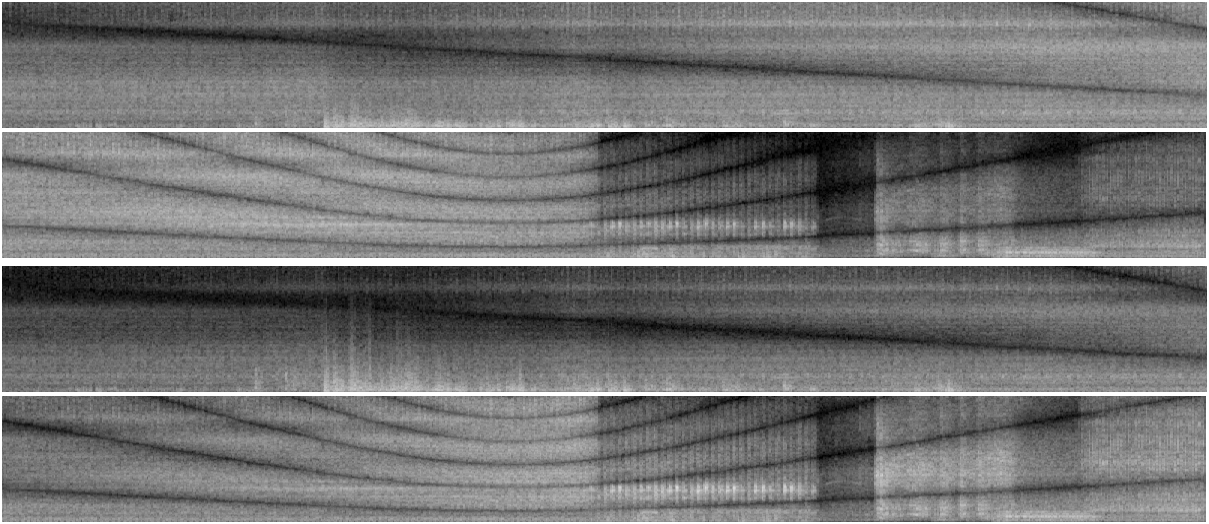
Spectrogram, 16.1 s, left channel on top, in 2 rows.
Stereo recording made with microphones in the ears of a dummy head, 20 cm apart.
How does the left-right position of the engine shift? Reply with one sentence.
You can hear the engine move to the right.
